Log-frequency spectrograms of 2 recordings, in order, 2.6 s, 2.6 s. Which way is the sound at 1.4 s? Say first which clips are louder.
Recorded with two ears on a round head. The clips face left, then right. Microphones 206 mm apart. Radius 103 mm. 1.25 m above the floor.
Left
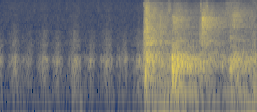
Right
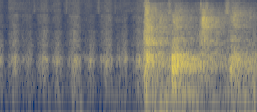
Even; 10° right (ahead or behind).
